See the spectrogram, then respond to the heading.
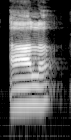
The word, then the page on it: ala: alo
